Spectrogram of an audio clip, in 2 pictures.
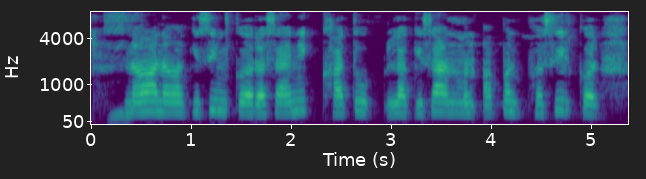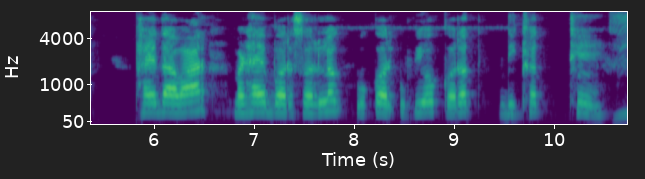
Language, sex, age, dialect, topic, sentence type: Chhattisgarhi, female, 25-30, Northern/Bhandar, agriculture, statement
